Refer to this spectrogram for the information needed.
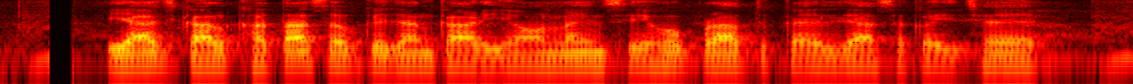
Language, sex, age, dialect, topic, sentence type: Magahi, male, 25-30, Western, banking, statement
